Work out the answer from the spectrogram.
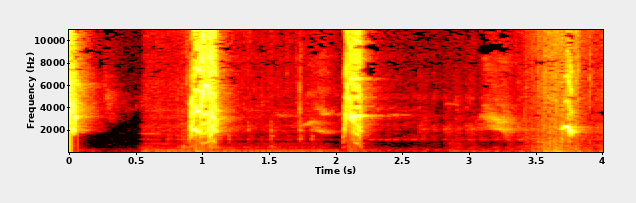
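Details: Javan myna, lure recording for wild birds and master audio for captive birds; three harsh, broadband squawks about a second apart, one ending in a short whistled twist, over a soft low rumble.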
